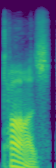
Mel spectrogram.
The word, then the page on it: taws: American English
